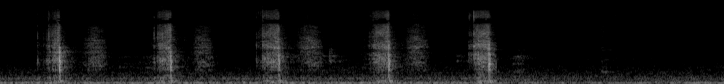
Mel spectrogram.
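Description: Chef's knife slicing through a halved white onion onto a plastic cutting board: five slicing strokes about a second apart.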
